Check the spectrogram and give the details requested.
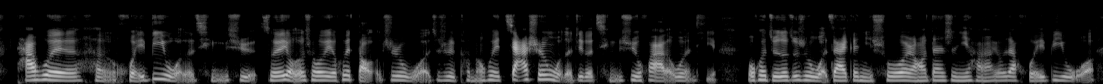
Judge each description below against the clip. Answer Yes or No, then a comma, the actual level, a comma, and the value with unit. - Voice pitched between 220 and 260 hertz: No, medium, 185 Hz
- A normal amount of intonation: No, narrow, 1.8 semitones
